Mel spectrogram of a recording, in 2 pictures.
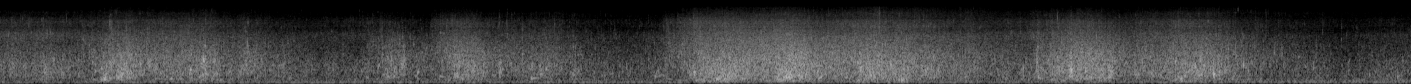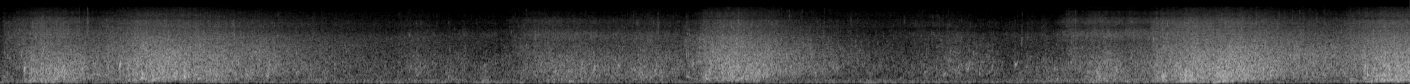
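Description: Ocean surf: waves breaking and washing up a shore, each swelling and fading away in a slow, rhythmic wash, one surge every few seconds.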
